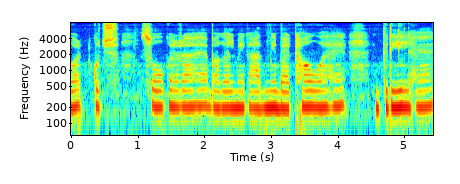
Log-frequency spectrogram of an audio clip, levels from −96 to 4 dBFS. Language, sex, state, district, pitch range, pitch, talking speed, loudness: Hindi, female, Bihar, Katihar, 200-210 Hz, 205 Hz, 165 wpm, -14 LUFS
